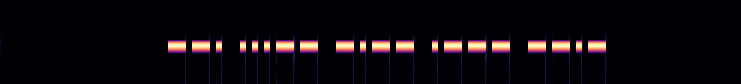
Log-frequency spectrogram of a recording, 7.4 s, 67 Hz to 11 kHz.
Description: Morse code, heard as a keyed tone, about 20 wpm, 700 Hz. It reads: G3YJQ
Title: Call Signs Repeated 2x - 20wpm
